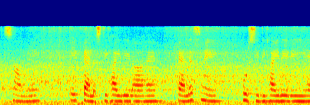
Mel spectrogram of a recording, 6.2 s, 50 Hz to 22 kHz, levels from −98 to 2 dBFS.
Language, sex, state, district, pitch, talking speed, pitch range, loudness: Hindi, male, Punjab, Pathankot, 210 Hz, 135 wpm, 205-220 Hz, -16 LUFS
